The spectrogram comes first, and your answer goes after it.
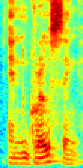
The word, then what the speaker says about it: engrossing: Engrossing, engrossing. The stress is on the second syllable, engrossing, and this means absorbing all of your attention.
